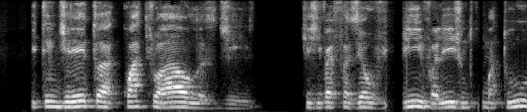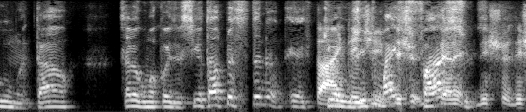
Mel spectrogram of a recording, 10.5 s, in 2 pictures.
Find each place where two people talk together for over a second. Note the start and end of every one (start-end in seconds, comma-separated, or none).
8.4-10.0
